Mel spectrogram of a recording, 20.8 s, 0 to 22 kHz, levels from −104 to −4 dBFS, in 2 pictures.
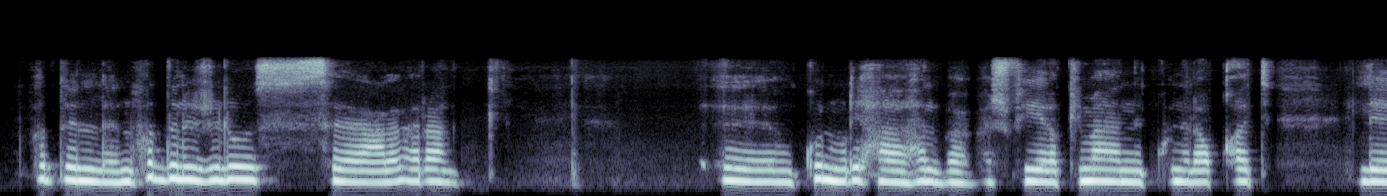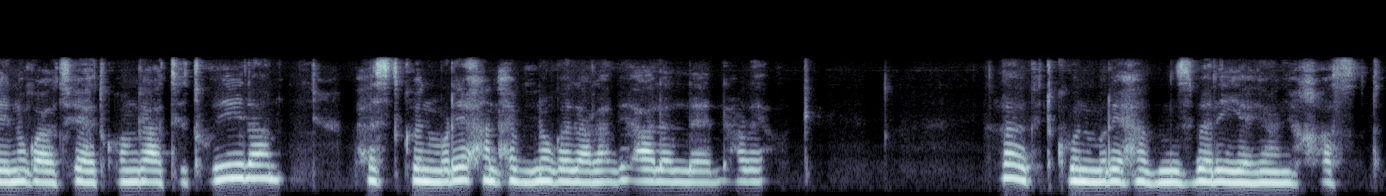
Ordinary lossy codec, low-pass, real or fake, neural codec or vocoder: none; 7.2 kHz; real; none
